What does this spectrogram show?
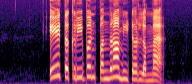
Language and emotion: Dogri, neutral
